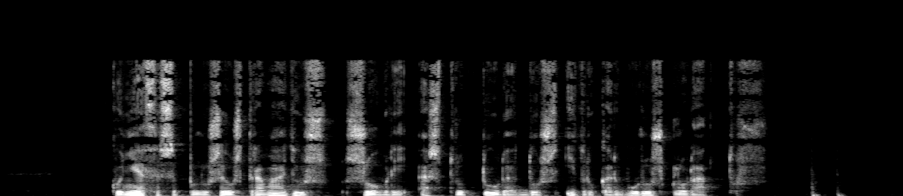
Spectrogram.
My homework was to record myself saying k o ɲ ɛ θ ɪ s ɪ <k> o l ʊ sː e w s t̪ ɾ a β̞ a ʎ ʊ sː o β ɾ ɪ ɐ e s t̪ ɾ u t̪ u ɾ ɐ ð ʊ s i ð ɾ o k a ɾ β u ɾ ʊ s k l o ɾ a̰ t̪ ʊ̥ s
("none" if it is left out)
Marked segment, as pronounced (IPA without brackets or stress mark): p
